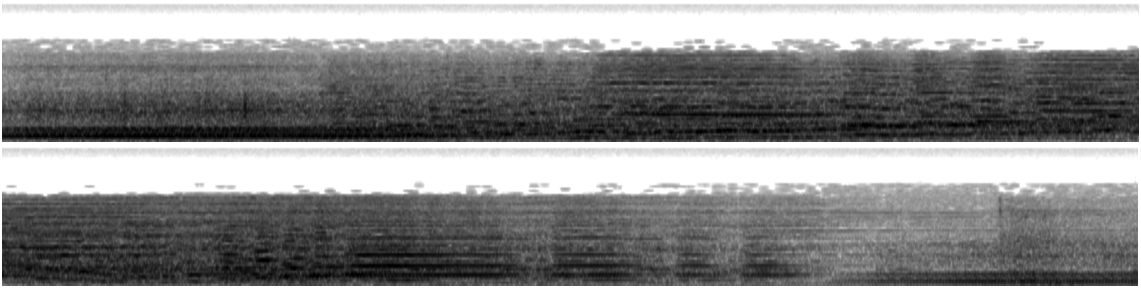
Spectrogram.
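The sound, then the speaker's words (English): A car engine revs hard and accelerates as the driver keeps a heavy foot on the gas pedal, its pitch climbing and sweeping in loud, steady waves, then briefly dipping near the end before roaring back up. “I kept my foot heavy on the gas pedal.”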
